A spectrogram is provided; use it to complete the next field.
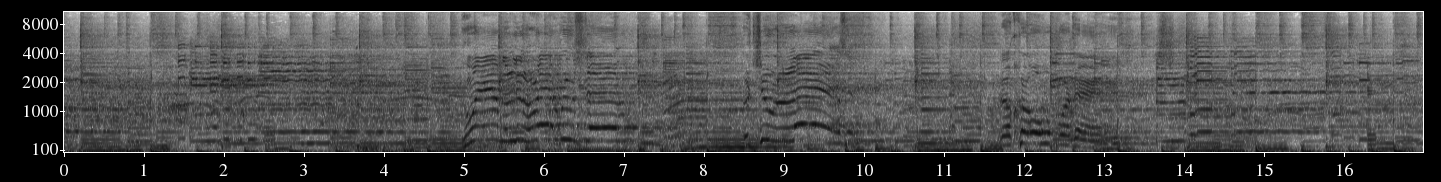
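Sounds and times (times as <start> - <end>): electric blues band playing: 0.0 - 16.9
man singing: 4.9 - 10.6, 11.5 - 13.7.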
